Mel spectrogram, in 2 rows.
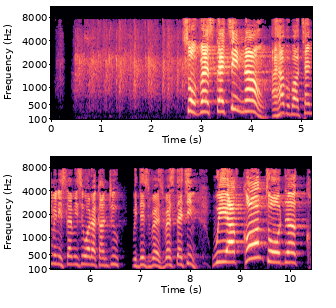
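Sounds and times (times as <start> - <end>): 
church congregation applauding in praise of Jesus during a sermon: 0.1 - 4.2
speech: 2.7 - 10.4.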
